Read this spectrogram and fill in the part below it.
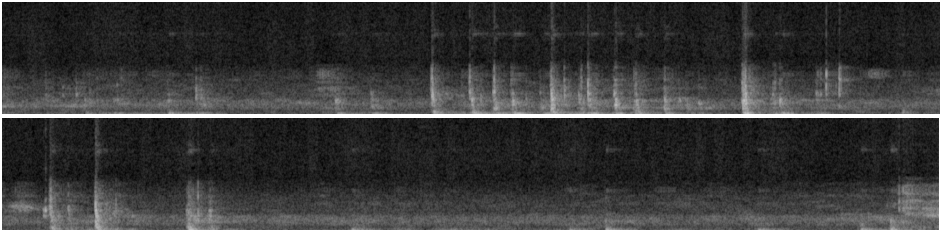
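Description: A command is typed on a computer keyboard into the Windows command prompt, an irregular run of close, clicky keystrokes in quick bursts and pauses, with no talking.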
